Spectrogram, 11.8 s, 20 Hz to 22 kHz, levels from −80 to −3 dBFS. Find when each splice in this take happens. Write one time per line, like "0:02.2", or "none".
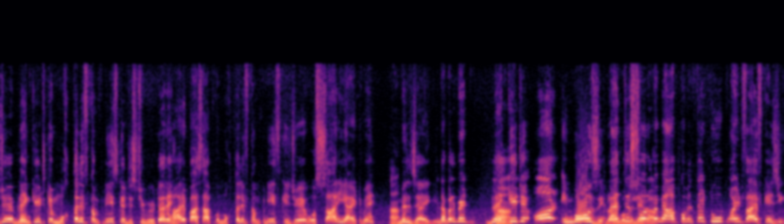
0:02.6
0:06.5
0:09.1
